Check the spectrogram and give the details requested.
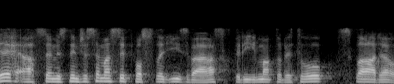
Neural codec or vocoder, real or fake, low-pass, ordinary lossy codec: codec, 16 kHz in and 24 kHz out, 0.6 kbps, FocalCodec, streaming, 4096 codes; fake; 5.4 kHz; Opus, 16 kbps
